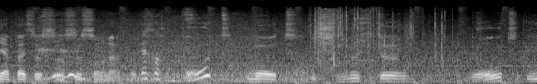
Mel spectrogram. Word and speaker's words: Brot: Tu peux dire ich möchte ein Brot. Brot. Brot, c'est le pain. Ça s'écrit B-R-O-T? Oui. Ah d'accord, parce que s'il y avait un H à la fin, ça fait comme broth.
